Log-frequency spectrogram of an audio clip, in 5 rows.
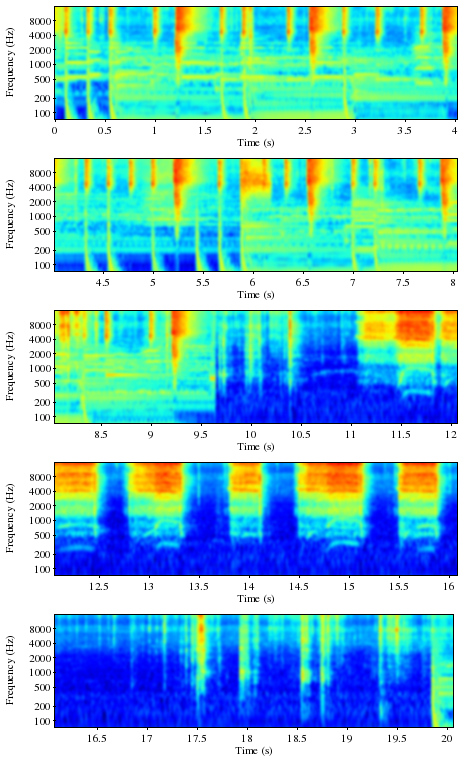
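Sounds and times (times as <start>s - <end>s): cordless drill motor bursts: 11.1s - 16.0s.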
